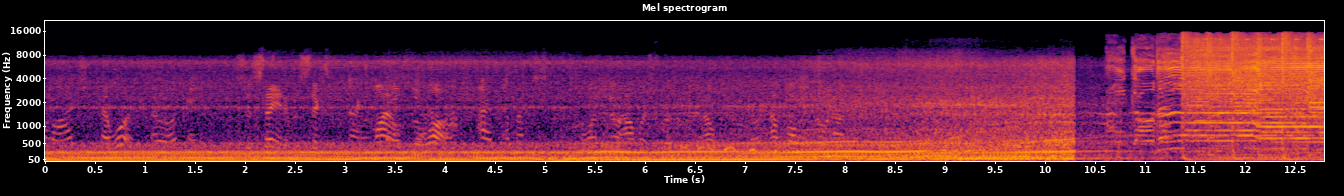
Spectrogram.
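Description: Snowmobile engines idling side by side, their pitch climbing slowly from about halfway as the throttle is eased open. Near the end the engine sound cuts off and music begins.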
